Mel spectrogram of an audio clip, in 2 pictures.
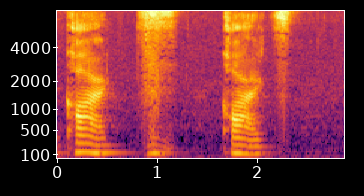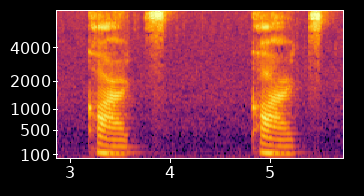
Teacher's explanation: d 配上一个复数 plural s 的时候会念 z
